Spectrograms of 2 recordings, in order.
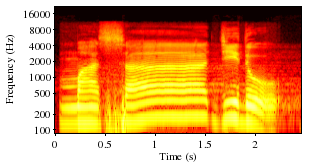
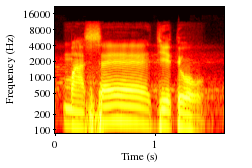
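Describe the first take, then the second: First: The long vowel is a pure open 'a'. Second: The long vowel leans toward an 'e' sound.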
